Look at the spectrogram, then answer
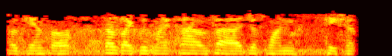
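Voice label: Incident Tactical, scanner audio recording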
